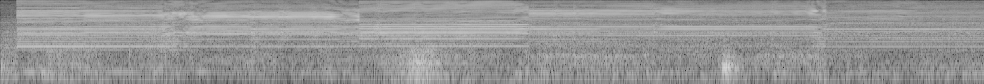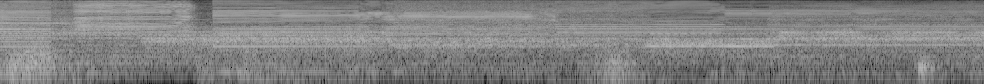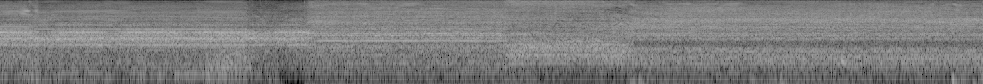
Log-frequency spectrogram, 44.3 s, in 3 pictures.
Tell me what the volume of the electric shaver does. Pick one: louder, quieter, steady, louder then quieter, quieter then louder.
quieter.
